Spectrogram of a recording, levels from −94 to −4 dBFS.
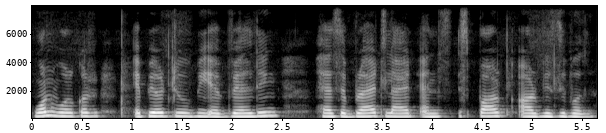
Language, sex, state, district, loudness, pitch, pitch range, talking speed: English, female, Arunachal Pradesh, Lower Dibang Valley, -17 LUFS, 230 Hz, 225-245 Hz, 160 wpm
